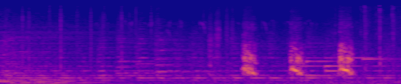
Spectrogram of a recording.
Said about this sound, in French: Alto sauta alors à terre et se mit à aboyer, comme pour indiquer une direction à sa maîtresse.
